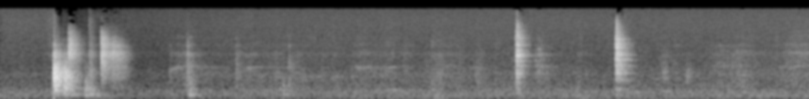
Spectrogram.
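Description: Snooker balls clicking: two sharp clicks close together under a second in, a fainter knock about two seconds in, then two more sharp clicks about a second apart after five seconds.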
